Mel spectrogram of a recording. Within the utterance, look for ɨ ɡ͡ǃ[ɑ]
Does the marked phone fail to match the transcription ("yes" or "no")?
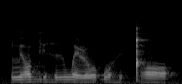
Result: yes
